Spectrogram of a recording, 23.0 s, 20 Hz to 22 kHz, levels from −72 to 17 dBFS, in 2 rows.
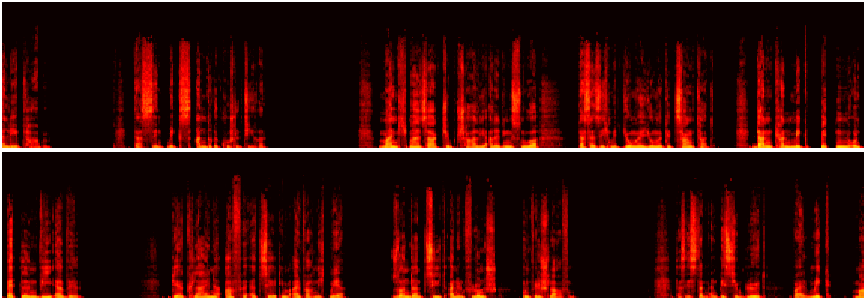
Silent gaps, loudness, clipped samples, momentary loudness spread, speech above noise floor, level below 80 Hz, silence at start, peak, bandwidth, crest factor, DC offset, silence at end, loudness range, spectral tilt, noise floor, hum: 3.73-4.29 s, 4.35-4.72 s; -23 LUFS; under 0.1%; 15 LU; over 67 dB; -42 dBFS; 0 s; -4 dBFS; 17.5 kHz; 20 dB; under 0.1%; 0 s; 7 LU; -5 dB/octave; under -90 dBFS; none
